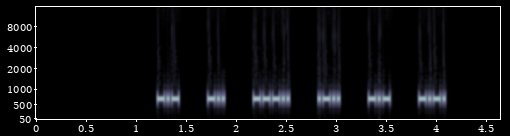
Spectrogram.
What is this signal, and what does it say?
Morse code, heard as a keyed tone, about 46 wpm, spaced as for 23 wpm, 700 Hz. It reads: KD8LKC
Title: USA Call Signs - 4x Character Spacing - 50wpm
